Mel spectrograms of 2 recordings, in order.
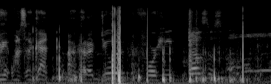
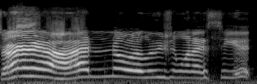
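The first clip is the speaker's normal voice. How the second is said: gruff accusation; 6 semitones higher, 12 dB louder than usual. Acted. Old man accuses illusionists.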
